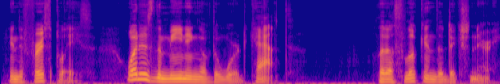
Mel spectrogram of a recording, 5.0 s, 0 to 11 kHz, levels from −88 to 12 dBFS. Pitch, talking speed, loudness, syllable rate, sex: 110 Hz, 215 wpm, -20 LUFS, 6.3 syllables/s, male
